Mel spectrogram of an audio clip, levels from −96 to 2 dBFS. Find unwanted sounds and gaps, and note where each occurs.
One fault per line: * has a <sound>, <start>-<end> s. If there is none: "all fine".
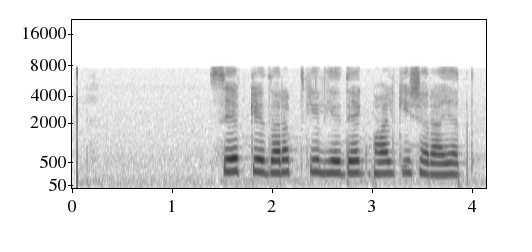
all fine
